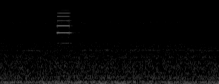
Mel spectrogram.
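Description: A single short, high-pitched beep from a motherboard's POST buzzer as the board powers on, over a faint steady hum from the running test bench.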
